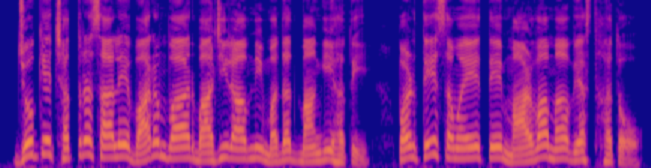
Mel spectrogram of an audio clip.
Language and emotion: Gujarati, neutral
